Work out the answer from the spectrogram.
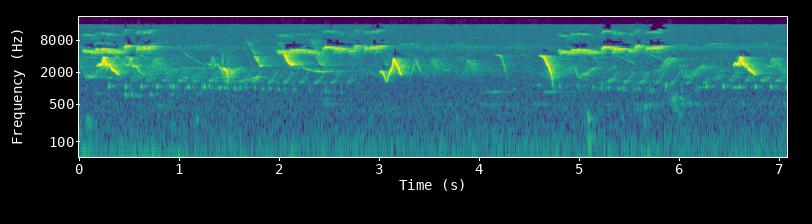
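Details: Red-cowled cardinal song, original sound without effects: bursts of steeply sweeping whistles roughly every second or two, set against a busy background of high twittering and soft rhythmic ticking.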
